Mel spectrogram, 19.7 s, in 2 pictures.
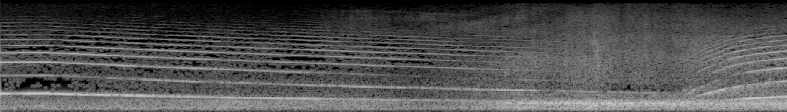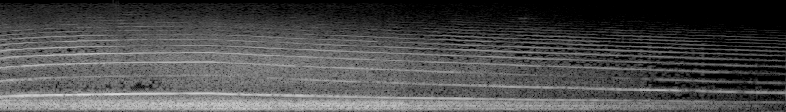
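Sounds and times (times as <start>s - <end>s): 
siren: 0.0s - 19.6s.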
